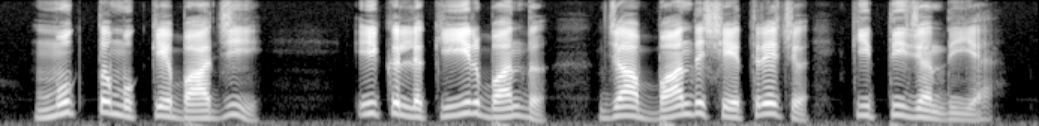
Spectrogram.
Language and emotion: Dogri, neutral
